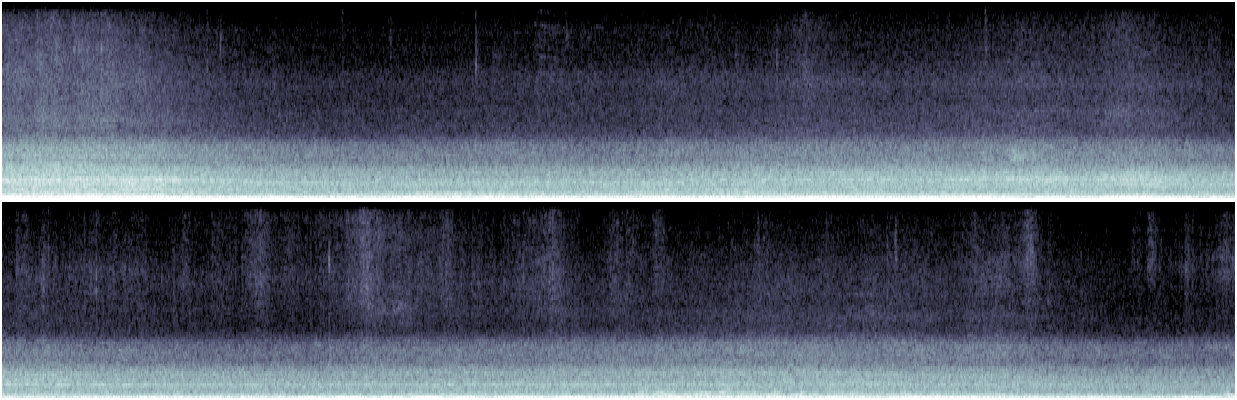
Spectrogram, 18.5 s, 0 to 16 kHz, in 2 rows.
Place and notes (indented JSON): {
  "title": "JinBei Park, Taipei City - in the Park",
  "date": "2014-02-15 13:52:00",
  "description": "Sitting in the park, Cloudy day, Pigeons Sound, Traffic Sound, Binaural recordings, Zoom H4n+ Soundman OKM II",
  "latitude": "25.06",
  "longitude": "121.54",
  "timezone": "Asia/Taipei"
}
